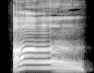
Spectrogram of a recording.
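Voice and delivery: a high drawn-out "oh"; high-pitched cry. A narrator's reading. Woman crying out amid the struggle, high wail. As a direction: wail it out in one long high note.

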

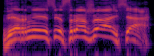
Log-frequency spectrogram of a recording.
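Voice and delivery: slow, high bellowing challenge; roar. A narrator's reading. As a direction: roar the dare slowly. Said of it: "проревел Роди".

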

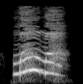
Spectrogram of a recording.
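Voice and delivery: very high, loud, frightened cry; crying out for mum. Acted. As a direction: run home wailing for mother. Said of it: "закричала ящерка".

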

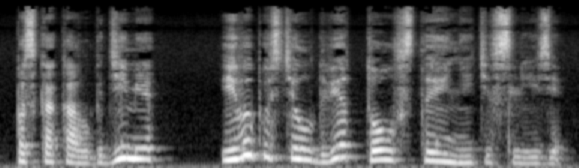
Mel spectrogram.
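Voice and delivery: plain reading voice

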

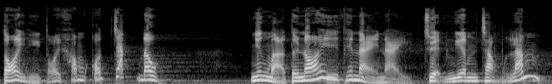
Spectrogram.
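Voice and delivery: a healer warning gravely; stern healer. A narrator's reading. Healer warns the wife, stern and grave. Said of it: "Ông thầy lang nghiêm mặt nói".

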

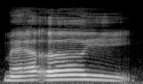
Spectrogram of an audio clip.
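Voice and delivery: very high, loud, slow wail; anguished wail. A narrator's reading. Bride keeps wailing for her mother, very high and loud. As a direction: scream out for mother in grief. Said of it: "Mình vẫn gào thảm thiết".

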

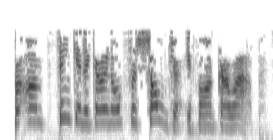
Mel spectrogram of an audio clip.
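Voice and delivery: a wheedling gutter lad taking offence; cheeky street urchin Nobby, aggrieved. Acted. Nobby's voice held.

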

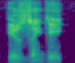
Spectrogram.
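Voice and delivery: high-pitched, malicious command; high exorcising cry; spiteful cry. A narrator's reading. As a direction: cast them out with spite. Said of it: "злобно выкрикнула Виктория".

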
